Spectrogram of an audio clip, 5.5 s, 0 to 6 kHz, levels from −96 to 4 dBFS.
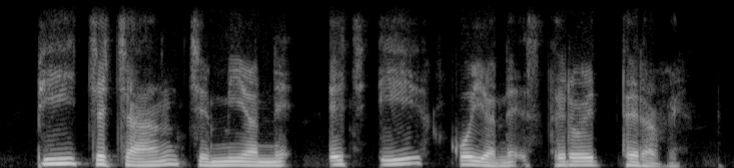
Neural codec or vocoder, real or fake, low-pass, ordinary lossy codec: none; real; 5.4 kHz; Opus, 24 kbps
